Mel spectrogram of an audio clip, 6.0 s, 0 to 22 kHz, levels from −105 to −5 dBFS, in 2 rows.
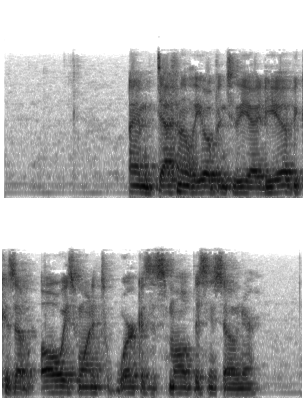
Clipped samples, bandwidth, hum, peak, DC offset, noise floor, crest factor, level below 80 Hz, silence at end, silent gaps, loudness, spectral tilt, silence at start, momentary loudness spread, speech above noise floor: under 0.1%; 8 kHz; none; -2 dBFS; under 0.1%; -51 dBFS; 14 dB; -54 dBFS; 0.45 s; none; -14 LUFS; -4 dB/octave; 1.25 s; 5 LU; 38 dB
